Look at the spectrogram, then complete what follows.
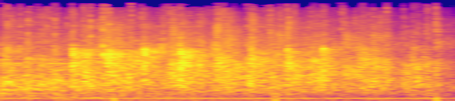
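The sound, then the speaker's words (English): A church audience breaks into steady applause, many hands clapping together in a dense, sustained patter that holds at an even, moderate loudness for a few seconds with no one speaking. “Sure, you can clap if you want.”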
